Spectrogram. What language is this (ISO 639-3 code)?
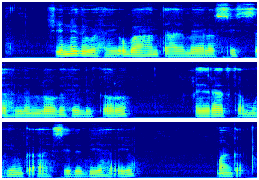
som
